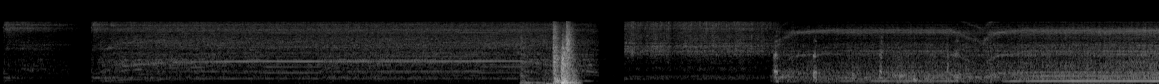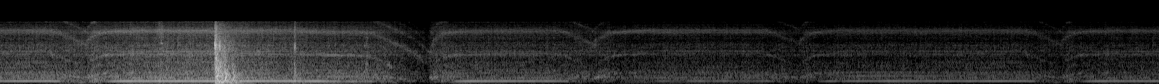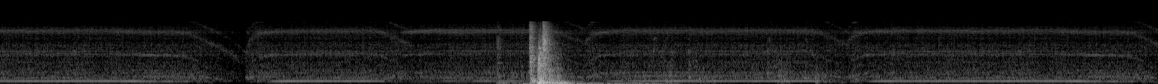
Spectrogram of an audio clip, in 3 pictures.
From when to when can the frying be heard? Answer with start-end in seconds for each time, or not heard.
not heard.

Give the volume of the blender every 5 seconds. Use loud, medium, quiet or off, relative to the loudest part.
quiet, quiet, loud, medium, quiet, quiet, quiet.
